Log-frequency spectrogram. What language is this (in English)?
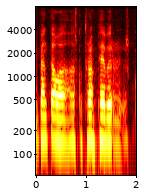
Icelandic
